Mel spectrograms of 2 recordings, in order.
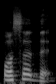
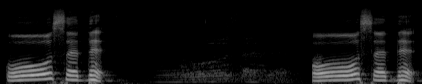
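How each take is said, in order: First: "Osada" said quickly, the o clipped short; wrong pronunciation. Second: "Osada" said slowly, the o drawn long; slow model reading of "Osada"; correct pronunciation. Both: Shown as a demonstration. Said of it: "We cannot pronounce like this".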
